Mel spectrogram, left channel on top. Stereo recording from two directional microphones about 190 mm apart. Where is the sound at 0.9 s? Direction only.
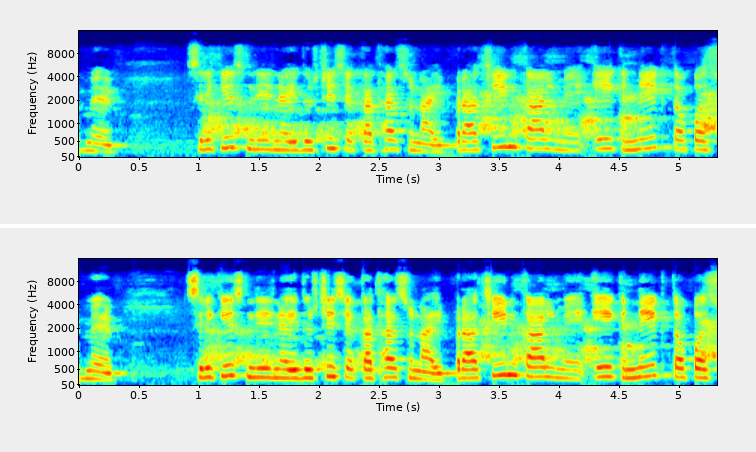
30° right (ahead or behind).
